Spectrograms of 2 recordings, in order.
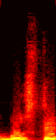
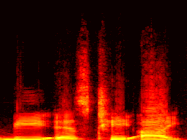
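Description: First: It is read as a single word. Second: It is read out letter by letter. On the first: The speaker calls it wrong. "বাবারে এটা তো বস্তি না" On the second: The speaker calls it right. "এটা উচ্চারণ করতে হয় BSTI"

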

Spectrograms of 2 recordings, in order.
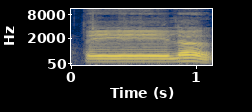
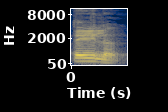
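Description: First: The vowel is held long. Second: The vowel is cut short. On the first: The speaker calls it right. "ਸੋ ਇੱਥੇ ਇਹ ਲਘੂ ਧੁਨੀ ਦੇ ਵਿੱਚ ਉਚਾਰਨ ਨਹੀਂ ਹੋ ਰਹੀ" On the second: The speaker calls it wrong. "ਲਘੂ ਧੁਨੀ ਦੇ ਵਿੱਚ ਜੇ ਉਚਾਰਨ ਕਰਾਂਗੇ ਤਾਂ ਬਣੇਗਾ ਤੇਲ, ਸੋ ਇਹ ਇਸ ਦਾ ਗਲਤ ਉਚਾਰਨ ਹੋਵੇਗਾ"

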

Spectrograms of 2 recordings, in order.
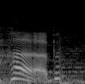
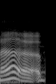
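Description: First: The word begins with a clear H sound. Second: The word begins with no H sound. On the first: This is the British way of saying it. "in the U K, we pronounce that with an hard, a hard H" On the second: This is the American way of saying it. "in America, it is an herb. The H is silent"

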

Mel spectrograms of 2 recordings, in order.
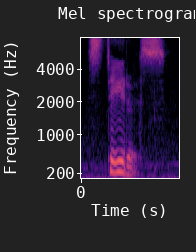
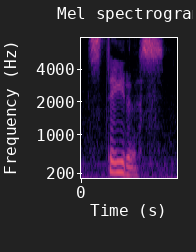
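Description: Both takes have the same delivery.

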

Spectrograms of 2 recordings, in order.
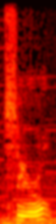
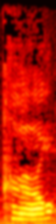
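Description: First: The name is said the speaker's own way. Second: The name is said the Russian way. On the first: "I pronounce it Cyril" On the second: "If you're Russian, you might pronounce it as Curl"

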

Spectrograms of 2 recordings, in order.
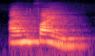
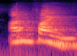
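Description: No difference in how they are said.

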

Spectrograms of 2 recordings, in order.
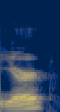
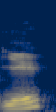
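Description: First: The ending is said the English way, with an r. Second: The ending is said the French way, without r. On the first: "to pronounce it "yer"" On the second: "not like "ye," like in French"

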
